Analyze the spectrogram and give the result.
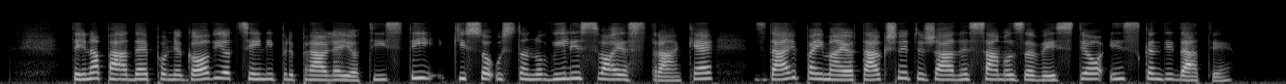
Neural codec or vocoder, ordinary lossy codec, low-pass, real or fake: codec, 16 kHz, 0.7 kbps, FocalCodec; none; 7.2 kHz; fake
